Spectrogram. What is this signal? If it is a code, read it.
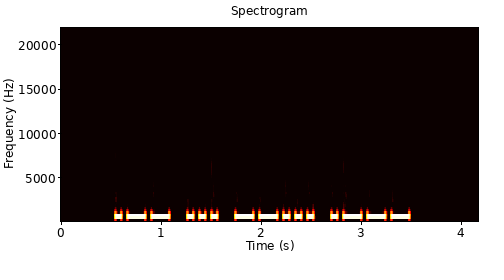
Morse code, heard as a keyed tone, about 20 wpm, 700 Hz. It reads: WS7J
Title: USA Call Signs - 4 Characters - Repeated 3x - 20wpm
